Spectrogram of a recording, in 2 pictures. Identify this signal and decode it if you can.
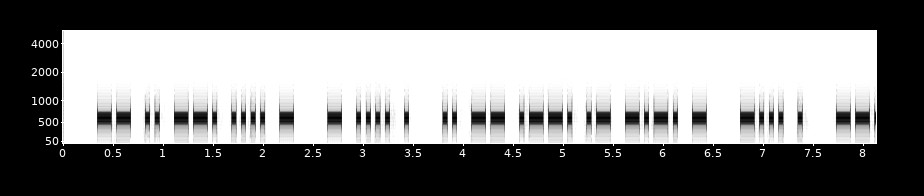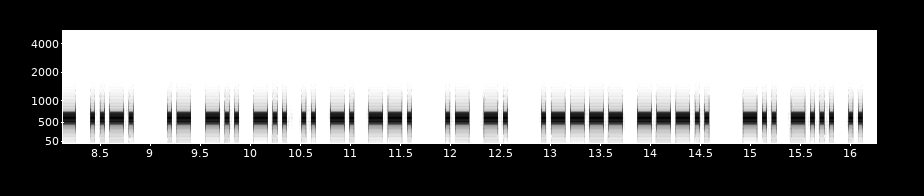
Morse code, heard as a keyed tone, about 25 wpm, 600 Hz. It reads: MIGHT THE IMPACT BE OF ADDING AN 18 DBI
